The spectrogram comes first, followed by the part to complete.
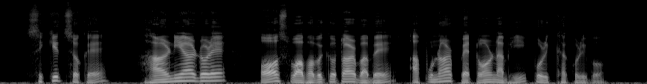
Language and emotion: Assamese, neutral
